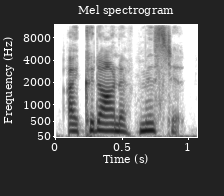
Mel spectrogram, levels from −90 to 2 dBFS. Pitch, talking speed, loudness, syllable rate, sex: 200 Hz, 335 wpm, -15 LUFS, 8.5 syllables/s, female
